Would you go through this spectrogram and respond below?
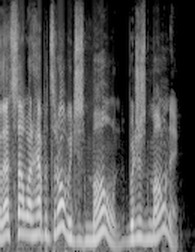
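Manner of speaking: ordinary delivery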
